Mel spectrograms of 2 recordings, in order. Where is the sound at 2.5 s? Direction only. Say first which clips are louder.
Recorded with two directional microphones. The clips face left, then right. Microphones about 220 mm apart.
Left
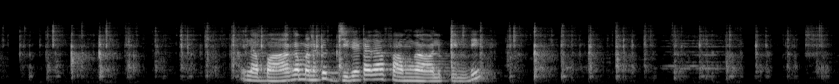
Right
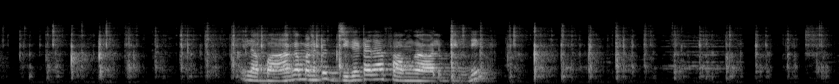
Left 4 dB; 45° left (ahead or behind).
